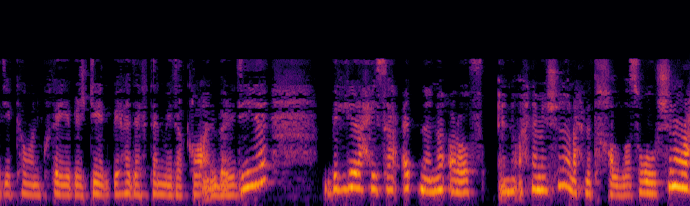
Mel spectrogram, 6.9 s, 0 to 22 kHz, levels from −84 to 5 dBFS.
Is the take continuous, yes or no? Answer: no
